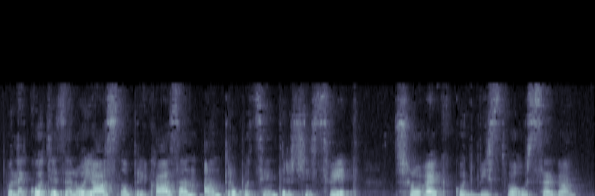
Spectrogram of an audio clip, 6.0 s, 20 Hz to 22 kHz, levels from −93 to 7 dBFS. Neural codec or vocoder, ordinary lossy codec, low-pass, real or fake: none; AAC, 32 kbps; 19.8 kHz; real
